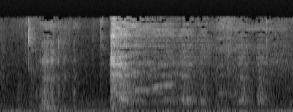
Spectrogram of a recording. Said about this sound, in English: Sorry, cough.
